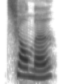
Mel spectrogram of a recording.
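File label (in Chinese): "窍门", Chinese; HSK6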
